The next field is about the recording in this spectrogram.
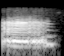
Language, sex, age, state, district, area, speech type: Bengali, female, 30-45, West Bengal, Uttar Dinajpur, urban, conversation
